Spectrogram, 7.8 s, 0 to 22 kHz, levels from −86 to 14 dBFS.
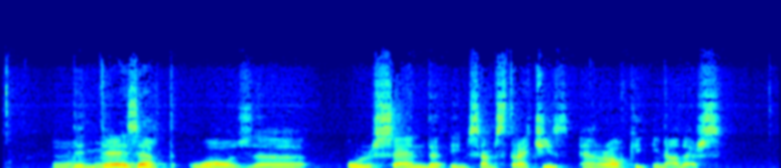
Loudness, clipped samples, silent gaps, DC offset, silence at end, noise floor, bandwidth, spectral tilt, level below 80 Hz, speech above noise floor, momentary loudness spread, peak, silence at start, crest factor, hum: -24 LUFS; under 0.1%; none; under 0.1%; 0.6 s; -62 dBFS; 15 kHz; -4 dB/octave; -66 dBFS; 38 dB; 16 LU; -6 dBFS; 0.05 s; 20 dB; none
